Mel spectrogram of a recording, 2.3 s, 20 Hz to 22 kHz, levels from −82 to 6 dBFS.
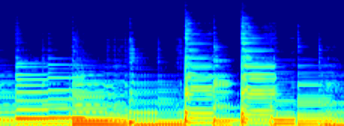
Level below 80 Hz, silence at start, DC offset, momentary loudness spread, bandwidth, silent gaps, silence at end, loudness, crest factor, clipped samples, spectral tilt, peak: -26 dBFS; 0 s; under 0.1%; 6 LU; 9.8 kHz; none; 0 s; -17 LUFS; 16 dB; under 0.1%; -9 dB/octave; 0 dBFS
